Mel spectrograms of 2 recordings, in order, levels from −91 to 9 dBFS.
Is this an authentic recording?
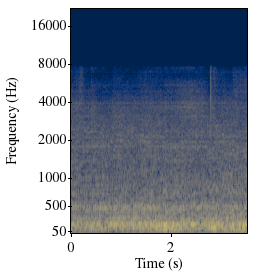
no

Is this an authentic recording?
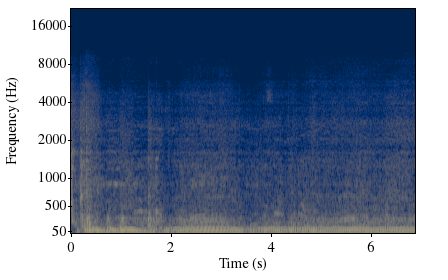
no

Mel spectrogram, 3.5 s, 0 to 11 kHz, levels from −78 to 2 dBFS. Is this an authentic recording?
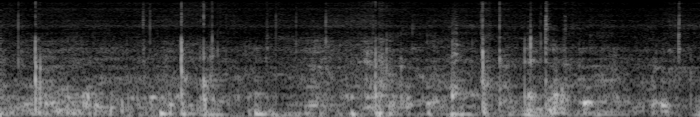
no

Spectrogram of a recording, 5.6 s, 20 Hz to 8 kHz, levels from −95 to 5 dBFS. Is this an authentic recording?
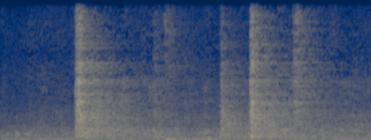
yes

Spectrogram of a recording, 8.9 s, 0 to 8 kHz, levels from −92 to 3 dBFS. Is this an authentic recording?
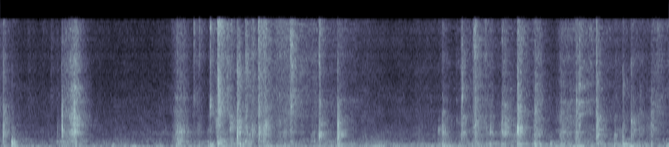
no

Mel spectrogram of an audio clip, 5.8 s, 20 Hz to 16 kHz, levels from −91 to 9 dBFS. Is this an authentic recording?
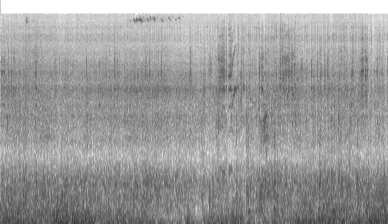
yes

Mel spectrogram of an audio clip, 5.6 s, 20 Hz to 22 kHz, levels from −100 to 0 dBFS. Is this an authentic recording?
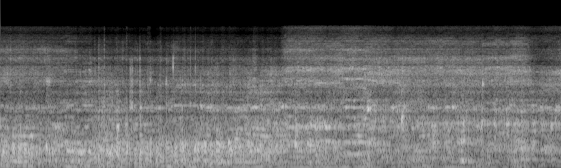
no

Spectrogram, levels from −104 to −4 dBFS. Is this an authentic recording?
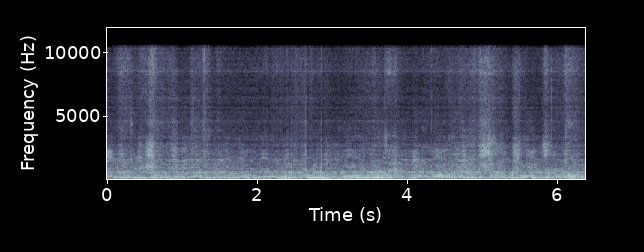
no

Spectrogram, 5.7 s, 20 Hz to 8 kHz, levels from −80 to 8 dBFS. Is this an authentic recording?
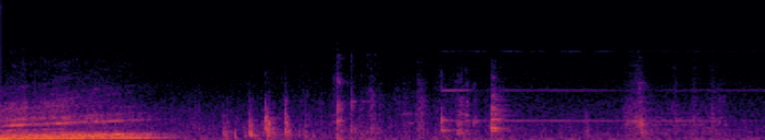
yes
